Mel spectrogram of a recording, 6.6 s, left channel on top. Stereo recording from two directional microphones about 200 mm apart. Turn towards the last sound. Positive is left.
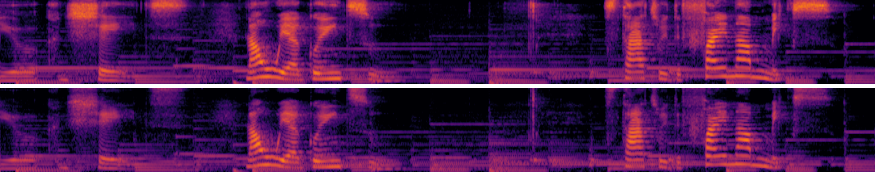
turn(degrees=0)  # may be behind; listen again after turning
